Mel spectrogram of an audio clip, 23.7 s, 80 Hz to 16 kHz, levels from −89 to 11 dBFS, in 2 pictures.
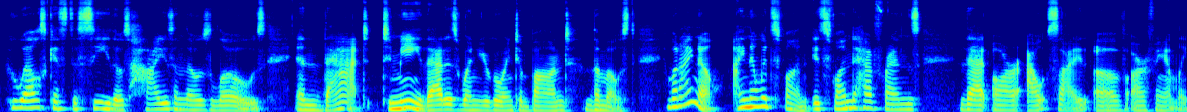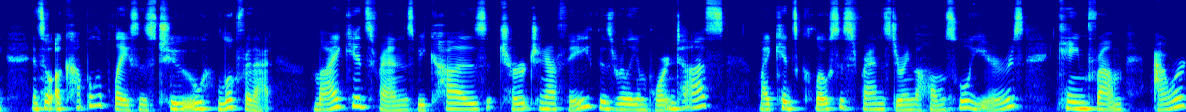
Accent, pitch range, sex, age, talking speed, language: American, 170-230 Hz, female, 30-49, 190 wpm, English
